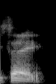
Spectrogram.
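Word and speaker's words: Hsieh: Yeah, his surname is Hseih. And I think you say his name Tony Zay.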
